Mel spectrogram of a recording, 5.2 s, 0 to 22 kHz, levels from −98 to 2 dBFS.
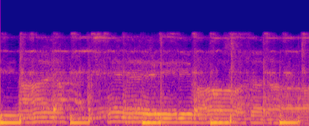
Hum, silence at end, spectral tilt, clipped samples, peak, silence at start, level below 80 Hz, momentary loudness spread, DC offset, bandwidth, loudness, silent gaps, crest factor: none; 0 s; -7.5 dB/octave; under 0.1%; -8 dBFS; 0 s; -48 dBFS; 10 LU; under 0.1%; 8 kHz; -24 LUFS; none; 14 dB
